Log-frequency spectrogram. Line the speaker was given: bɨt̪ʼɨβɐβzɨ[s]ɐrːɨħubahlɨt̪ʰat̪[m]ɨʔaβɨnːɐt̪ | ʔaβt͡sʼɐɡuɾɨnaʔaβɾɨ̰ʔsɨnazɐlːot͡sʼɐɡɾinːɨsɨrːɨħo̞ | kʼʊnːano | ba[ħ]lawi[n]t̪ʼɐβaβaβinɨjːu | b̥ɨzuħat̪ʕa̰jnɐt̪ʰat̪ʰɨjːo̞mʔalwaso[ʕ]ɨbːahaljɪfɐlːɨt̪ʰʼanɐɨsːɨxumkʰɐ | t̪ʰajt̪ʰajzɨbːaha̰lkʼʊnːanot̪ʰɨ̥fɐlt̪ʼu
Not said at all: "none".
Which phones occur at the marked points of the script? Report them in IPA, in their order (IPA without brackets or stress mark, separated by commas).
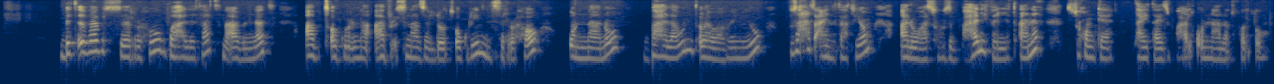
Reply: s, n, h, n, z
